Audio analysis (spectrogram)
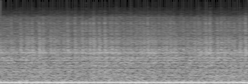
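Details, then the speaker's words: Car idling with a steady low hum and a light, uneven metallic crackle from under the rear of the car, caused by a loose underbody plate. "This is the plate that is actually loose, and that's why we have that crackling noise from the undercarriage."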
